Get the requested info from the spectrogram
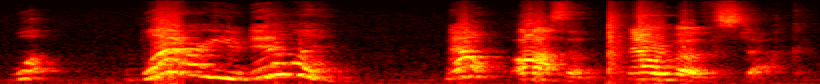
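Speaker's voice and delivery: high, loud exasperated outburst; acted-out exasperation, sarcastic and loud; frustrated. Stuck boy to the teacher who jumped in, frustrated. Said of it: "He was so frustrated".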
